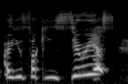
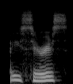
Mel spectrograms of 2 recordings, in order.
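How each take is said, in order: First: High, loud, incredulous yell; loud outraged scream. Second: Said in the usual way. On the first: Retold or imitated. Screaming back at husband who said go to bed, outraged yelling. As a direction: scream the question in disbelief. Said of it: "I'm about to get loud".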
